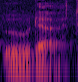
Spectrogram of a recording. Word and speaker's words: OODA: Can you talk to me about OODA? Did I say that correctly? – Yes.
